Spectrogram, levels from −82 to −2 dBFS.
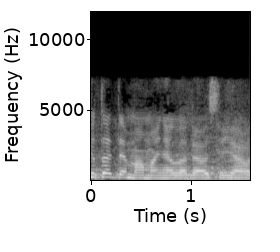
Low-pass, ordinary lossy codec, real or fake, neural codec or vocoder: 7.2 kHz; AAC, 48 kbps; real; none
